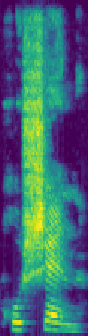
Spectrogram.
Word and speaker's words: prochaine: So note here that A and I are pronounced like AI in the English word said. So the letters AI, when they occur together in French, they're usually pronounced like E.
